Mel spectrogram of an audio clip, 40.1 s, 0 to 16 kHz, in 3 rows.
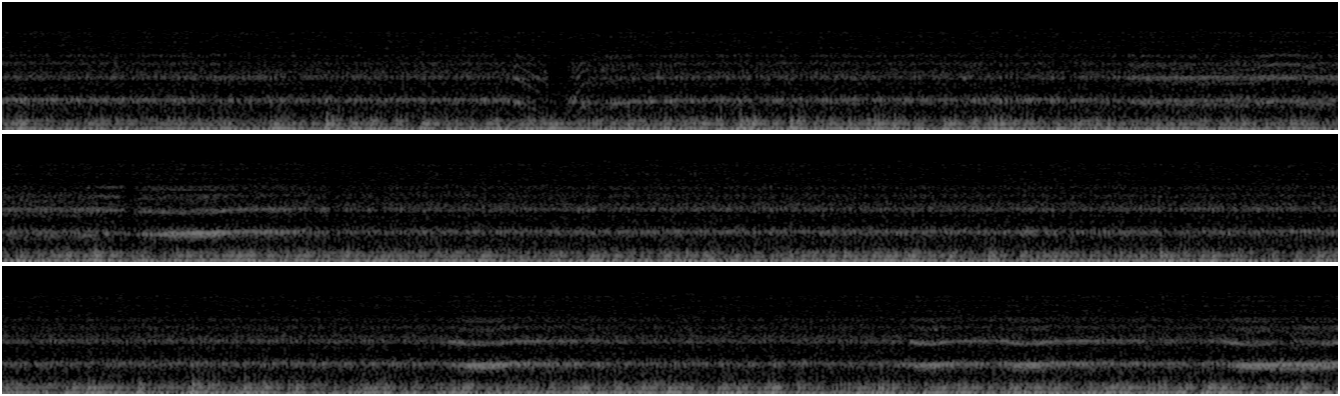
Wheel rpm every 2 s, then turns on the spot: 230, 230, 180, 190, 230, 230, 210, 220, 230, 230, 240, 230, 230, 230, 230, 230, 230, 230, 230, 230.
none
